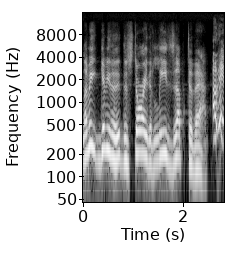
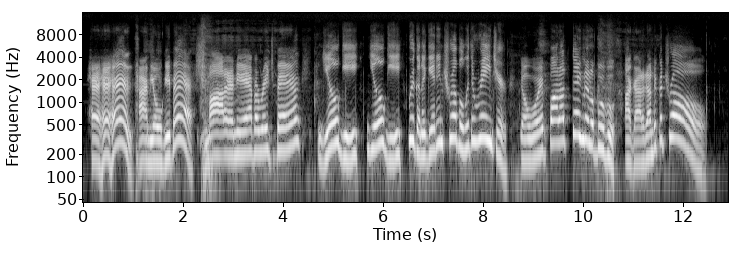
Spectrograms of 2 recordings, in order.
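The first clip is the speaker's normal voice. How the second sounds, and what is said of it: Cartoon character voices. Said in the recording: “doing cartoon voices ... impersonation”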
